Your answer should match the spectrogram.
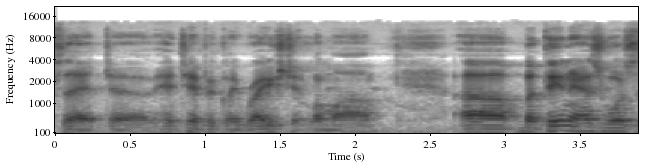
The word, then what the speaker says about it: Le Mans: heard of Lama in France typically West questioners pronounce it Lans because it looks like that but the French pronounce it Lama and um so 1960 even though the races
